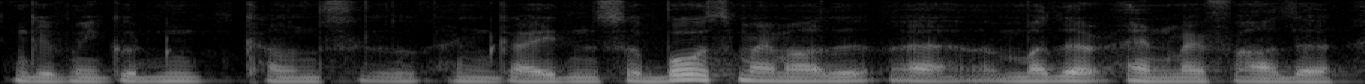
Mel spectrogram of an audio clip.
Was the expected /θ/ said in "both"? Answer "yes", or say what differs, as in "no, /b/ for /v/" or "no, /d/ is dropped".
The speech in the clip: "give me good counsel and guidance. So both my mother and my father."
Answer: no, /t/ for /θ/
